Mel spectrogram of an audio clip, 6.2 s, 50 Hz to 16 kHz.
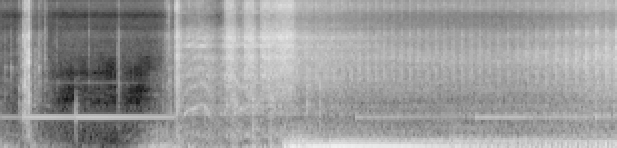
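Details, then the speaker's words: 2009 GMC Sierra 5.3 V8, first dry-run start before coolant was added, after replacing all 16 lifters with AFM replacement lifters because of a collapsed AFM lifter. A brief steady tick sits over the idle until oil pressure builds, expected to fade. "gonna tick for a second while it gets oil pressure [Music] it should go away pretty soon"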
